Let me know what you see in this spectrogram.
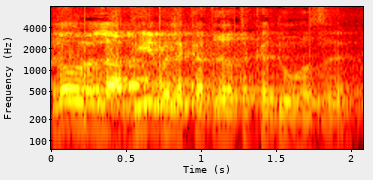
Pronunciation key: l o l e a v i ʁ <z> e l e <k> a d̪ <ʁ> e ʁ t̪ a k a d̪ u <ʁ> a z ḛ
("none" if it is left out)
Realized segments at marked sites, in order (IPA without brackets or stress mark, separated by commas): v, k, ʁ, ʁ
